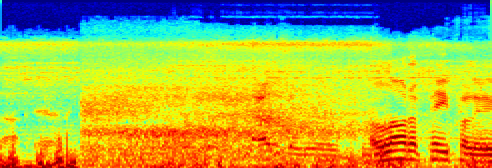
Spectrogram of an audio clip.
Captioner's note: car engine roaring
